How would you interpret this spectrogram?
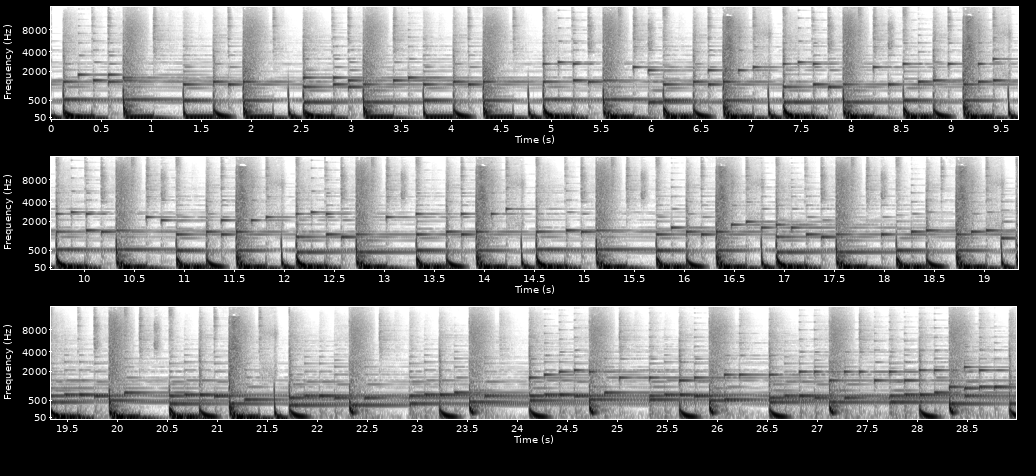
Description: ring all

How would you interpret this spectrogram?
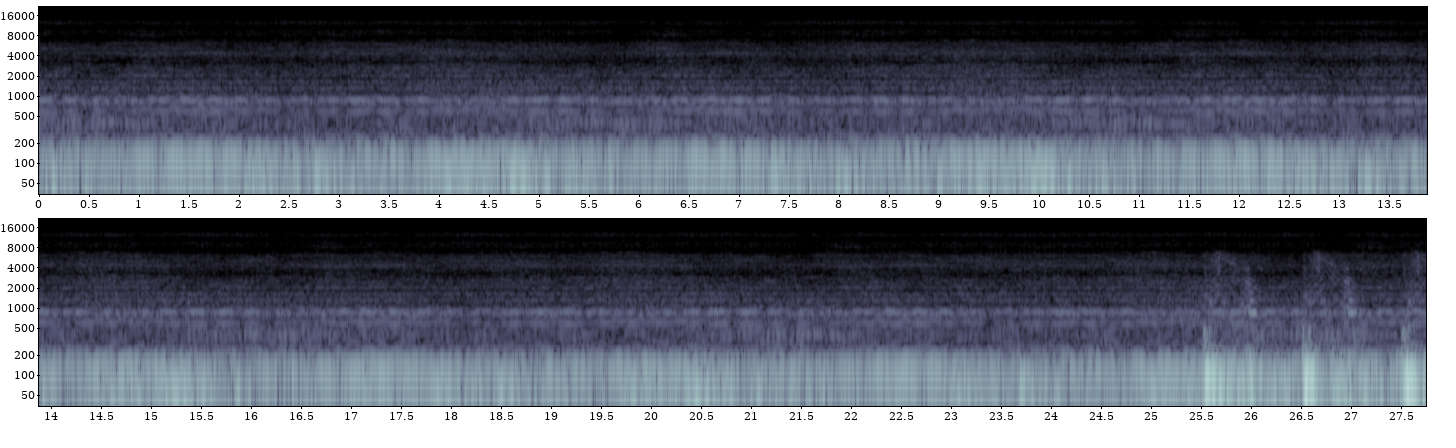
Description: shield bubble

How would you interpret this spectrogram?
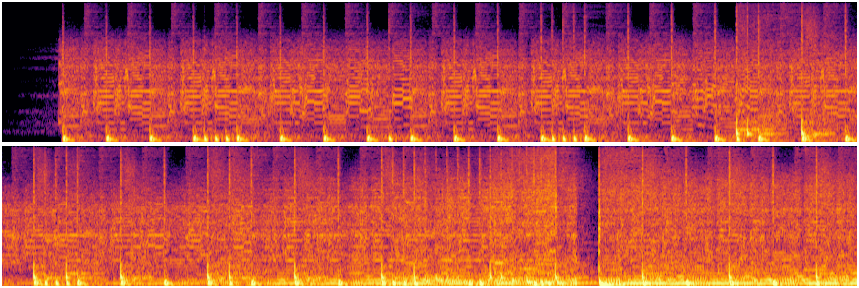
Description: Metal

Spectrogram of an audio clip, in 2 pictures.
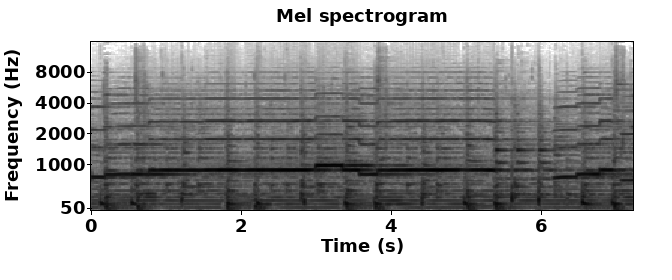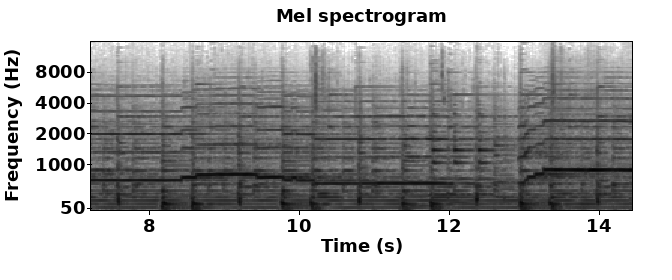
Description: Bengali Folk

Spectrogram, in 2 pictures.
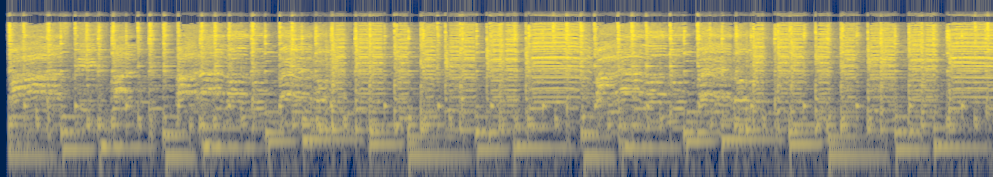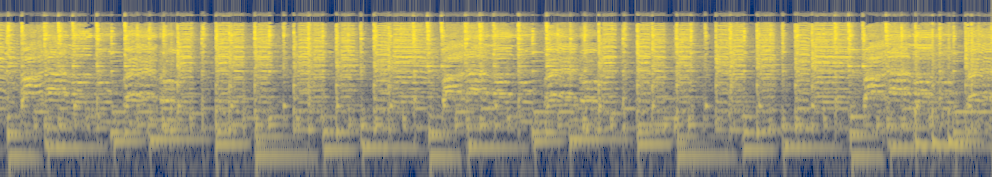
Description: Timbal

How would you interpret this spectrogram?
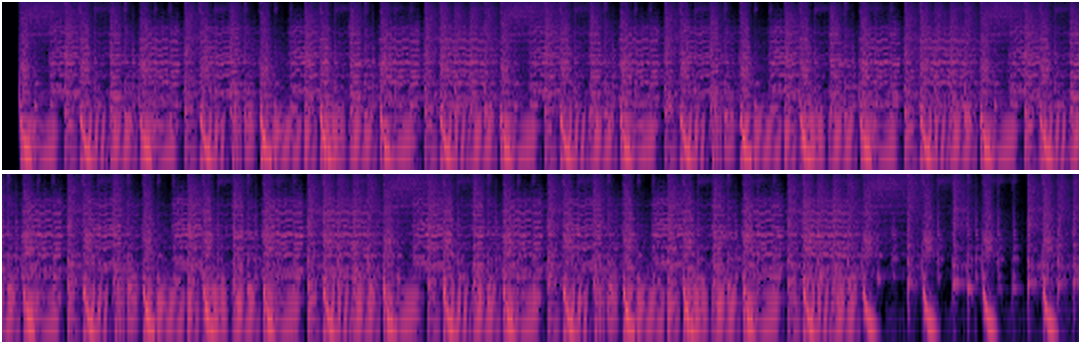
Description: Balkan Turbo Folk

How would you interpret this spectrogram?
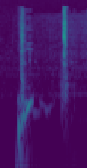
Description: Blip; Astroneer

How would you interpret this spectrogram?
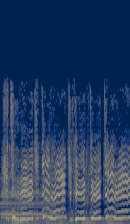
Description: cheer; Mako; Ryuko

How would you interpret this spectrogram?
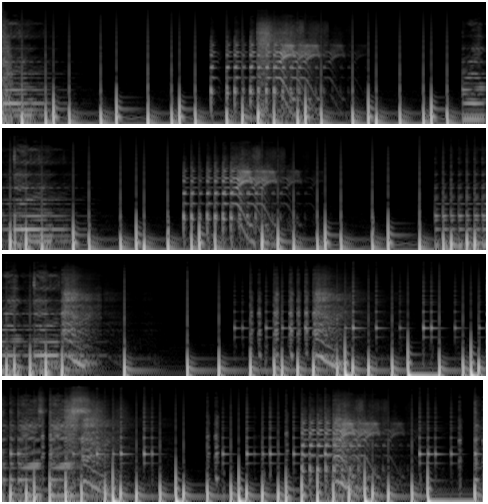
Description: Bass Woofer

